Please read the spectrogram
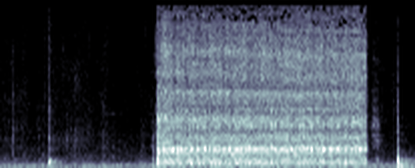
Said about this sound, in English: All right, my hand method isn't working that great. This is super toasted, so let's go to our mini chopper.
